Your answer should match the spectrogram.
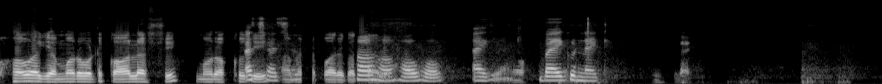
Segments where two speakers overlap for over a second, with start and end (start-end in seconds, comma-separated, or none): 4.8-6.1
